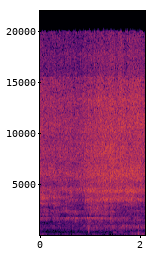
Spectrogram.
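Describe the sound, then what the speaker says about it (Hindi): Tadka for dal sizzles loudly in hot oil in a home kitchen, a dense, steady hiss of frying that swells slightly partway through, with faint clinks underneath and no talking. "ज़बरदस्त किस्म का तड़का लग गया।"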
